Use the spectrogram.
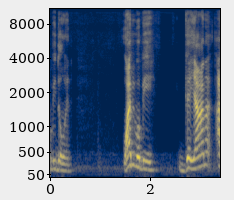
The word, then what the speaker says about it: Guyana: Not Ghana, Toph. Guyana. Blood could have just said it. That's what I said. No, not Gianna. Not Ghana.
